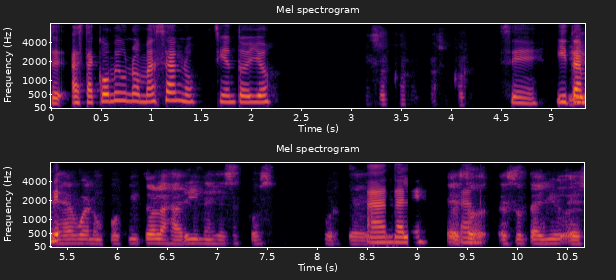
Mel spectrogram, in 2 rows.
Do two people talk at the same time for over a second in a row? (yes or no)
no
